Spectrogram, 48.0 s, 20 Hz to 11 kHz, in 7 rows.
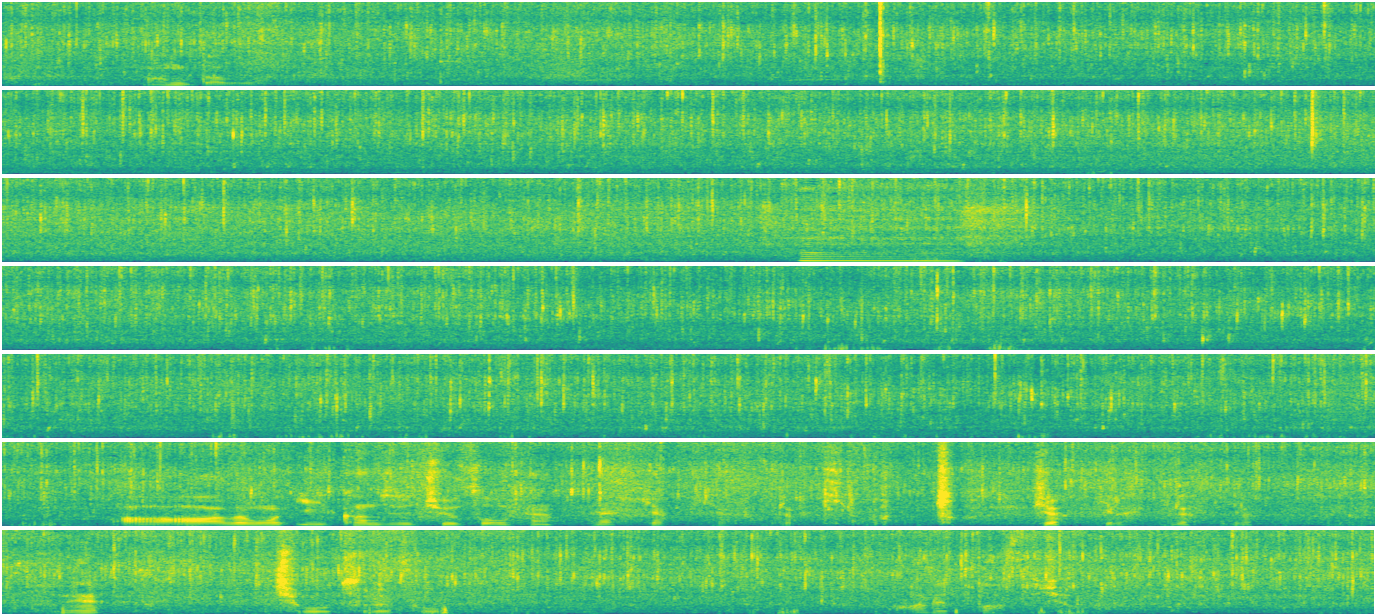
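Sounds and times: stream water hissing: 0.0 - 48.0
faint clicks: 3.6 - 4.6.

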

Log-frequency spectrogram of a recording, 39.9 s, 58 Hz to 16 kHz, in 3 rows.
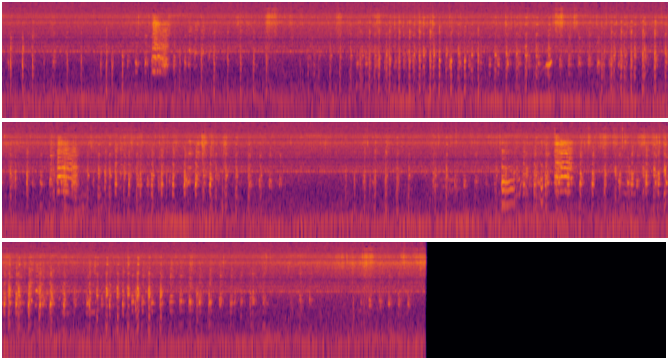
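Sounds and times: chickens clucking: 0.0 - 35.1
loud chicken call: 2.7 - 4.2, 14.1 - 19.0, 23.2 - 31.9.

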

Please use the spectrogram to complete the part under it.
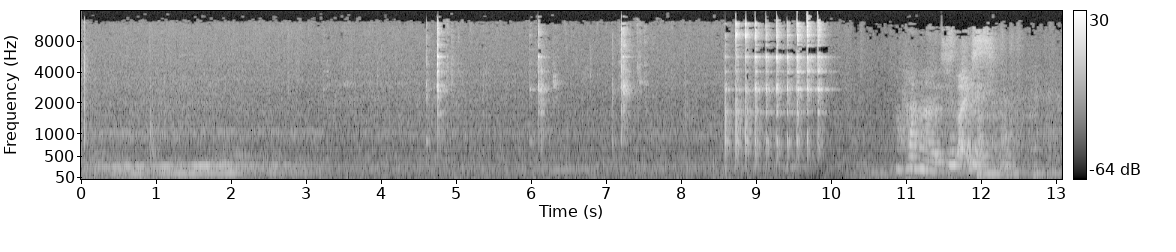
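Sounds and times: fork clinking on ceramic bowl: 6.0 - 6.4, 8.6 - 10.2.

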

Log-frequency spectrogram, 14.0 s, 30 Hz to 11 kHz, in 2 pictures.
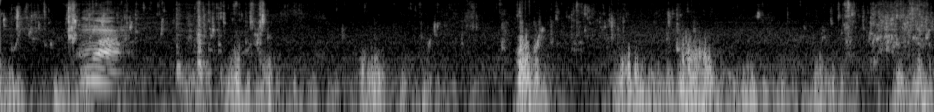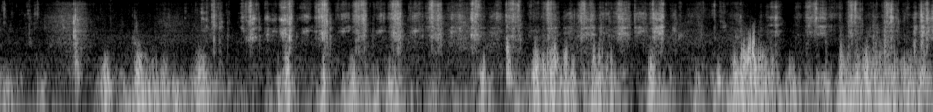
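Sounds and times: knife scraping fish scales: 8.5 - 14.0.

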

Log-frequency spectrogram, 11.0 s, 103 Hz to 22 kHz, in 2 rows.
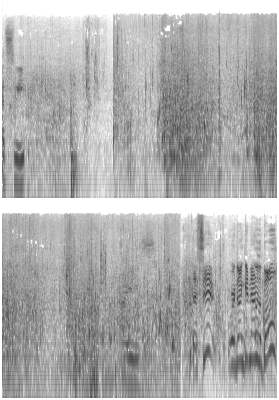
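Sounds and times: water rushing and splashing: 0.0 - 11.0
knocks on canoe: 1.4 - 1.6.

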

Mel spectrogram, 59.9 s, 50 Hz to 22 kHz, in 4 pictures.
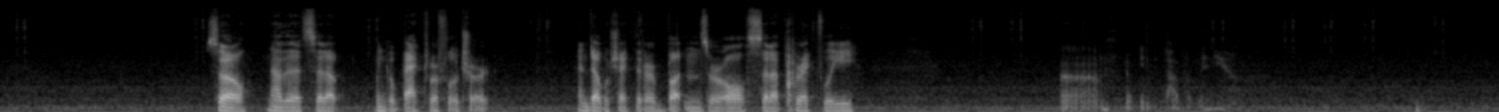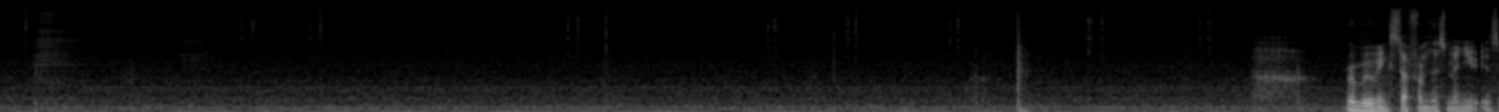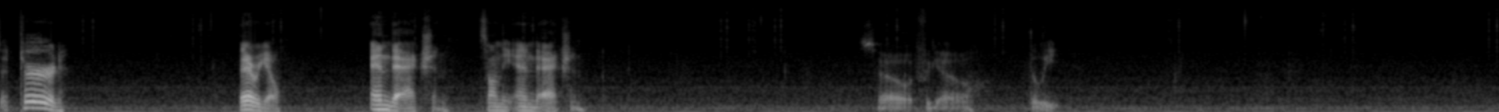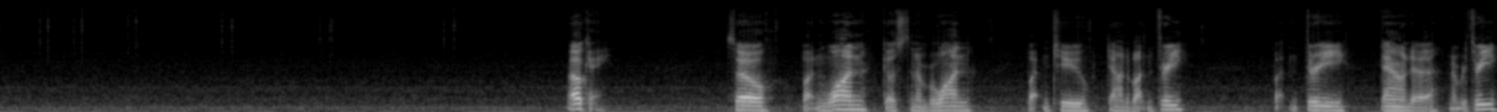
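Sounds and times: steady low hum: 0.0 - 59.9
computer mouse clicks: 0.1 - 0.4, 5.3 - 5.6, 9.6 - 10.3, 12.8 - 15.4, 17.4 - 18.3, 20.6 - 21.2, 22.6 - 23.7, 24.4 - 26.2, 27.0 - 27.2, 30.8 - 31.0, 31.8 - 33.4, 37.1 - 37.9, 39.9 - 40.1, 41.6 - 42.6, 43.2 - 43.6, 44.6 - 46.5, 47.2 - 47.4, 48.1 - 48.4, 49.4 - 50.1
faint computer mouse clicks: 0.1 - 0.4, 12.8 - 14.5, 17.4 - 18.3, 22.6 - 23.6, 24.4 - 24.8, 25.8 - 26.1, 43.2 - 43.6, 44.6 - 46.4, 48.1 - 48.4, 49.4 - 50.1.

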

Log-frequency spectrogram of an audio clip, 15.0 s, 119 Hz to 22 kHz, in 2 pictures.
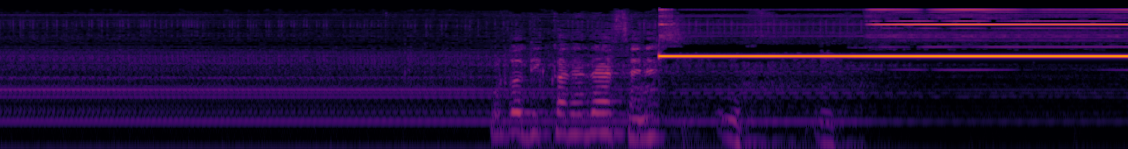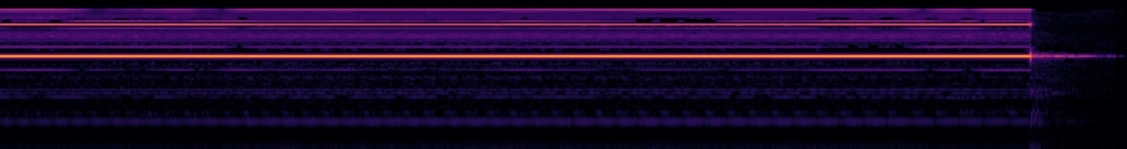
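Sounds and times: high-pitched siren buzzer tone: 4.4 - 15.0.

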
